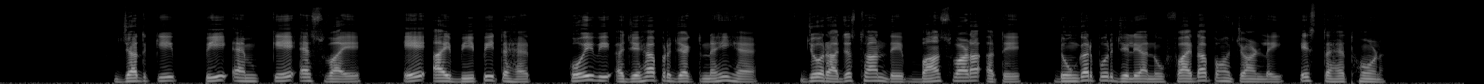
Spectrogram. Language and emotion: Punjabi, neutral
